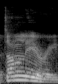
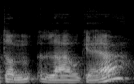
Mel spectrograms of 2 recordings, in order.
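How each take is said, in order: First: "Dunleary" ending like "leery"; "Dunleary" with a smooth "leary" ending; local pronunciation. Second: "Dunlawgare" sounded out as written, with hard g; "Dunlawgare" read literally, as law-gare; mistaken spelling pronunciation. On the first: Shown as a demonstration. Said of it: "not easy to say". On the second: Retold or imitated. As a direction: slowly puzzle out "Dunlawgare", ending like "gair". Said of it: "when I saw the word written".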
